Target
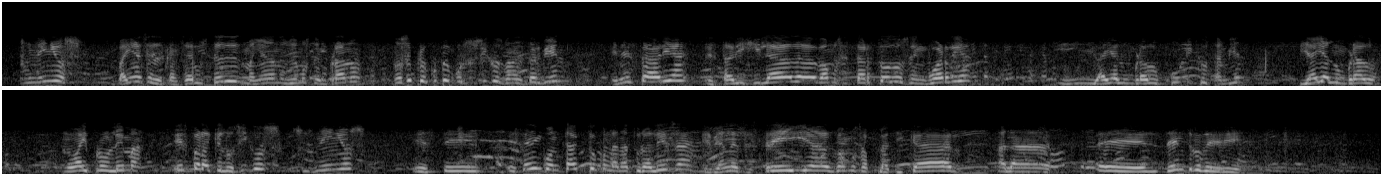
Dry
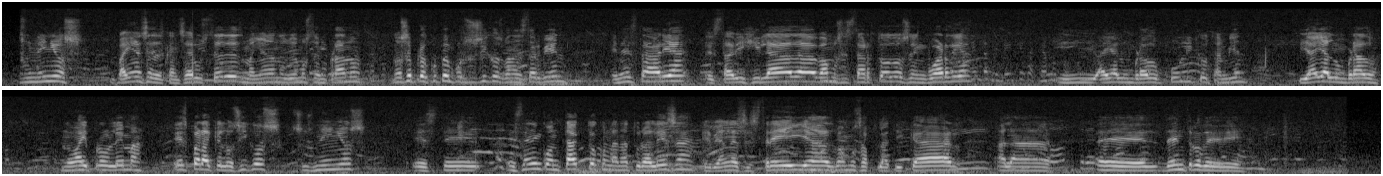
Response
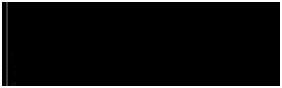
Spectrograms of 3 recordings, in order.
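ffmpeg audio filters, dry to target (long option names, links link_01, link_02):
-filter_complex "[0:a]bandreject=frequency=50:width_type=h:width=6,bandreject=frequency=100:width_type=h:width=6,bandreject=frequency=150:width_type=h:width=6,bandreject=frequency=200:width_type=h:width=6,bandreject=frequency=250:width_type=h:width=6,bandreject=frequency=300:width_type=h:width=6,bandreject=frequency=350:width_type=h:width=6,alimiter=limit=-13dB:level=0:latency=1:release=104,highpass=frequency=380:width_type=q:width=0.5412,highpass=frequency=380:width_type=q:width=1.307,lowpass=frequency=2800:width_type=q:width=0.5176,lowpass=frequency=2800:width_type=q:width=0.7071,lowpass=frequency=2800:width_type=q:width=1.932,afreqshift=-230,asettb=1/sr,asplit=3[link_01][link_02][link_03];[link_01]atrim=end=21.404[link_04];[link_02]atrim=start=21.4:end=21.83,asetpts=PTS-STARTPTS,afade=type=in:duration=0.004:curve=qsin,afade=type=out:start_time=0.426:duration=0.004:curve=qsin,asplit=2[link_05][link_06];[link_06]adelay=18,volume=-3.5dB[link_07];[link_05][link_07]amix=inputs=2:normalize=0,atrim=end_sample=18963[link_08];[link_03]atrim=start=21.826[link_09];[link_04][link_08]acrossfade=duration=0.004:curve1=hsin:curve2=qsin[link_10];[link_10][link_09]acrossfade=duration=0.004:curve1=qsin:curve2=hsin,asplit=2[link_11][link_12];[link_12]adelay=707,lowpass=frequency=2000:poles=1,volume=-23dB,asplit=2[link_13][link_14];[link_14]adelay=707,lowpass=frequency=2000:poles=1,volume=0.53,asplit=2[link_15][link_16];[link_16]adelay=707,lowpass=frequency=2000:poles=1,volume=0.53,asplit=2[link_17][link_18];[link_18]adelay=707,lowpass=frequency=2000:poles=1,volume=0.53[link_19];[link_11][link_13][link_15][link_17][link_19]amix=inputs=5:normalize=0,volume=-3dB"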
